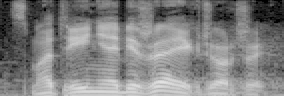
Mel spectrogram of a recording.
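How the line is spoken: Stern warning. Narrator (Russian): строго предупредил он бригадира

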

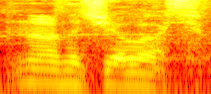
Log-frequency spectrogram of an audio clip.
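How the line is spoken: Rough grumble. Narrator (Russian): грубо буркнул Лори

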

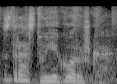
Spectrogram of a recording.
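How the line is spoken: Relieved exhale. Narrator (Russian): облегченно выдохнула Маша

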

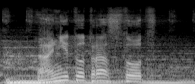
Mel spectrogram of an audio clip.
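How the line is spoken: Strained growl. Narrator (Russian): прорычал натянуто Руго

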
